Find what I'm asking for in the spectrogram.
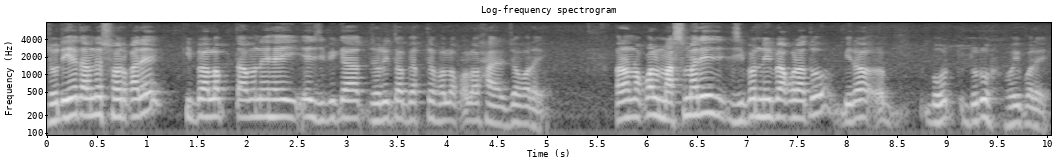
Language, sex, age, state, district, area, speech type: Assamese, male, 30-45, Assam, Nalbari, rural, spontaneous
